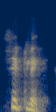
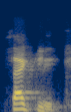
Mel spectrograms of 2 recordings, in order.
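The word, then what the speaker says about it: cyclic: xyz হচ্ছে সিক্লিক, অর্থাৎ সাইক্লিক অর্ডারে গেল। xyz সাইক্লিক, কোনটা উচ্চারণ, সিক্লিক না সাইক্লিক? সাইক্লিক মানে xyz, আর এখানে দেখো xzy।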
